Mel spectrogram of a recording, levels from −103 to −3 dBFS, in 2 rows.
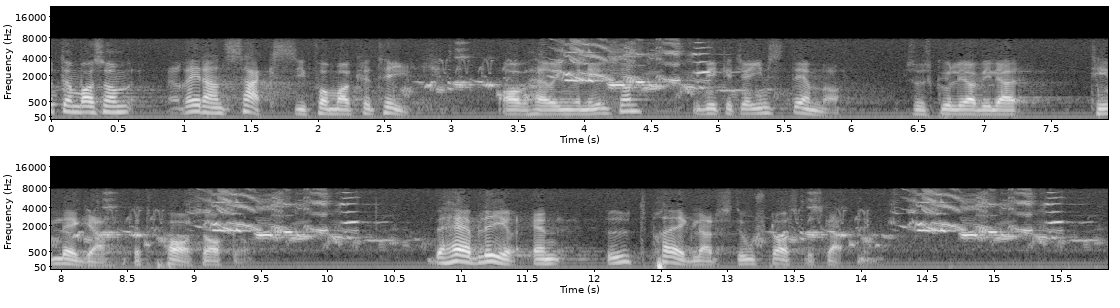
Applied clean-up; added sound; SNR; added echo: none; Bird; 4 dB; none.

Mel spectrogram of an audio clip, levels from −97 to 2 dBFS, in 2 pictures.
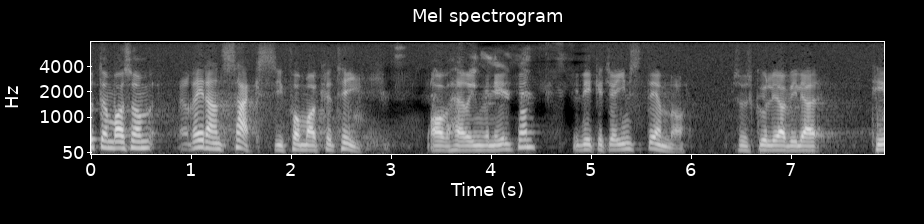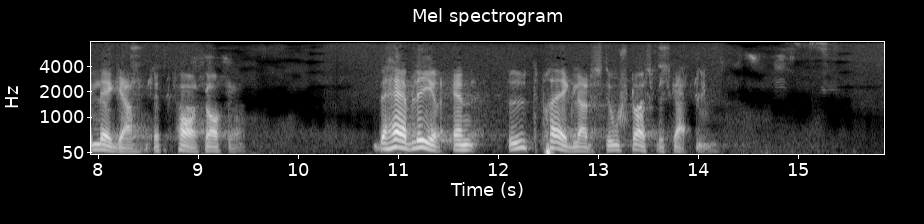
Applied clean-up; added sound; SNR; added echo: neural mask model Resemble Enhance denoiser.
